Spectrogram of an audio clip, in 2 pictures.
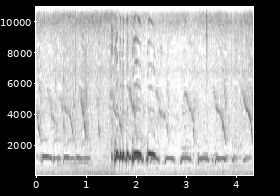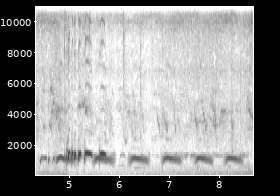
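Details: Female zebra dove calling to males, with others answering; rapid staccato bursts give way to steady, evenly paced rolling coo notes, accompanied by frequent high, thin chirps from other birds.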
